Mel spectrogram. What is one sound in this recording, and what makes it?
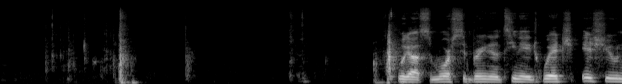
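Comic books rustle as they are handled.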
